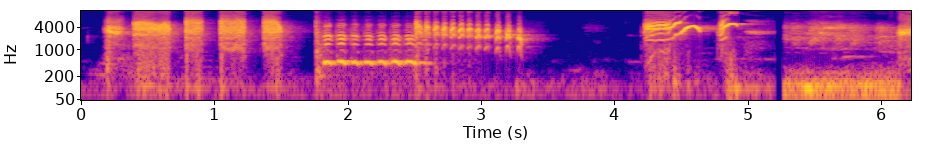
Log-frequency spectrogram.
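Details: Greater green leafbird in full song with imitations of Kapas Tembak and Cililin: harsh chattering bursts, a rapid rattling trill over a low buzzy tone, then after a pause sweeping looped whistles and a final noisy burst.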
